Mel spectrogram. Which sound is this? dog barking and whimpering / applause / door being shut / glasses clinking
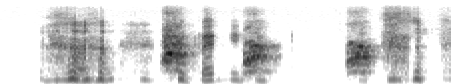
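dog barking and whimpering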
